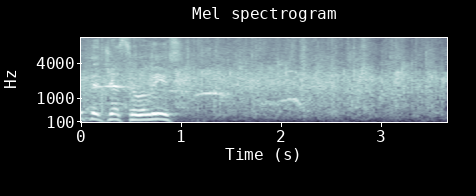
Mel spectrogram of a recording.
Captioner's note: cheers and applause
